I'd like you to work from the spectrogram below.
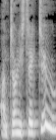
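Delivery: voice cracking. Introducing the segments of this week's show: voice cracking. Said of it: "my voice just cracked like I'm fourteen".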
